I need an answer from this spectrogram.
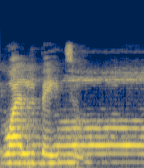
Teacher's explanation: When it's in the middle of a speech, the was before it, the alif is skipped and you say wal baytu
